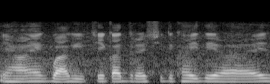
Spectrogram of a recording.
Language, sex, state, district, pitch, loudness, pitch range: Hindi, male, Uttar Pradesh, Ghazipur, 135 Hz, -19 LUFS, 130-140 Hz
